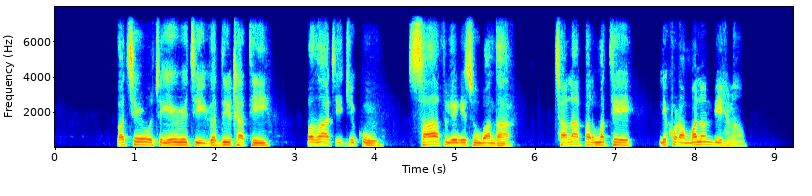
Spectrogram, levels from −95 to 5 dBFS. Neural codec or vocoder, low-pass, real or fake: codec, 16 kHz, 1 kbps, X-Codec, HuBERT features, trained on general audio; 7.2 kHz; fake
